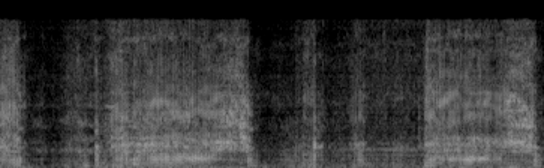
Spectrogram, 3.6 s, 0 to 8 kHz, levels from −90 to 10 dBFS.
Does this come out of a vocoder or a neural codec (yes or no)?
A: yes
